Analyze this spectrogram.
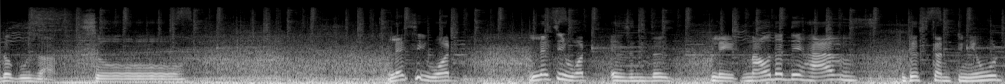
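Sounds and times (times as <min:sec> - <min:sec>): motorcycle engine: 0:00.0 - 0:09.2
road and wind noise: 0:00.0 - 0:10.0.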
